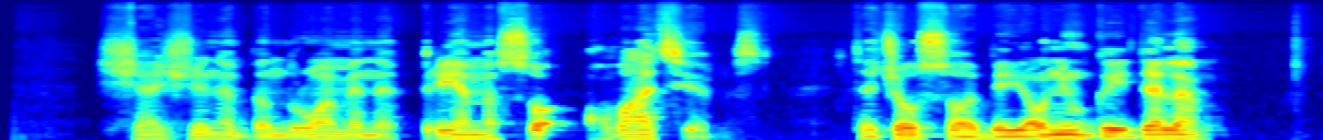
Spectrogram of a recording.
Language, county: Lithuanian, Vilnius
